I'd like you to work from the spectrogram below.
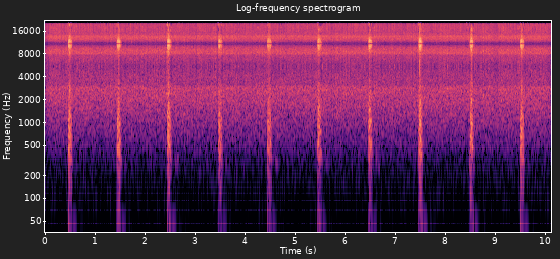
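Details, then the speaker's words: Single soft whooshing pulses about 59 a minute over hiss, handheld 8 MHz Doppler on a foot artery: monophasic arterial signal, possibly from markedly reduced flow due to atherosclerosis or arterial calcification; significant peripheral arterial disease red flag. "Nous avons donc entendu qu'un seul son soit une onde monophasique. Ceci peut être causé par un flot vasculaire nettement diminué en raison de latérosclérose ou encore peut-être associé à une calcification des artères."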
